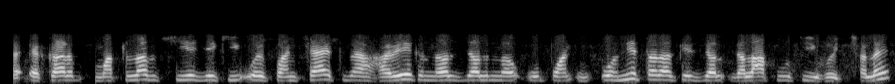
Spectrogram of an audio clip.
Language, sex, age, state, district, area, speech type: Maithili, male, 45-60, Bihar, Saharsa, rural, conversation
